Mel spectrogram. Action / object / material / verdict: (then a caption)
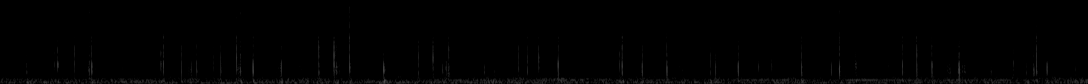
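tap / leather zip makeup bag / leather / none. Long nails and fingertips tap on a small white textured leather zip makeup bag lying flat, soft and hollow. Dozens of quick, quiet, bright clicks with almost no ring sit over a steady low hum and hiss.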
